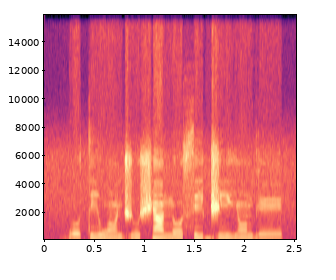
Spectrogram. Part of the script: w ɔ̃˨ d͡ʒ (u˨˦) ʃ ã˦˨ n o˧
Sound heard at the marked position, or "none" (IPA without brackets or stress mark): u˨˦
